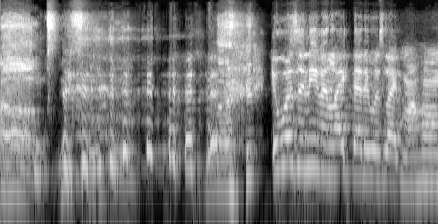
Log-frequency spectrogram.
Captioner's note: laughs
